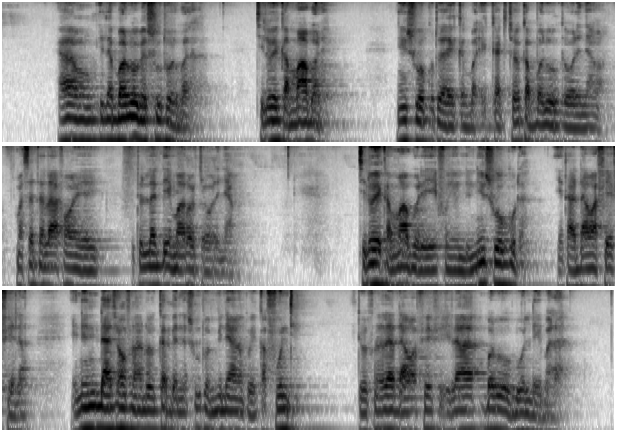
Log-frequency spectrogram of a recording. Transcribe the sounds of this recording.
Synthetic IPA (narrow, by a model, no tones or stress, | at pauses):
kailabaluobesuːt̬obala | tilojekamaːbole | ninsuwokutakkatokabaluwokewolaɲaːmamasatːalaːfajeitolademaɾokewolaɲaːma | tilojekamaːbolejefuɲondininsuwokutajetadaːmafeːfela | inindaːsafanadoːkabɛnːasutomidankoekafunti | itofunaladaːmafefeilabaluwoboldebala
